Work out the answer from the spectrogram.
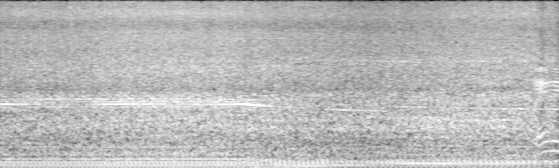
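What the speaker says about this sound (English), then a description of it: "And it just idled back down again." A Hobart generator engine settles back to a steady idle, a continuous loud mechanical drone with an even rhythm throughout, heard alone without talk.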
